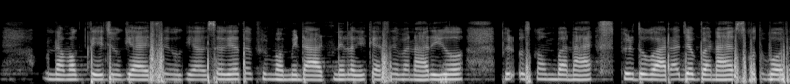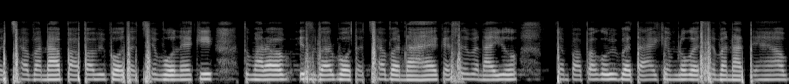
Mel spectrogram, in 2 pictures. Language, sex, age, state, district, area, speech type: Hindi, female, 18-30, Uttar Pradesh, Varanasi, urban, spontaneous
